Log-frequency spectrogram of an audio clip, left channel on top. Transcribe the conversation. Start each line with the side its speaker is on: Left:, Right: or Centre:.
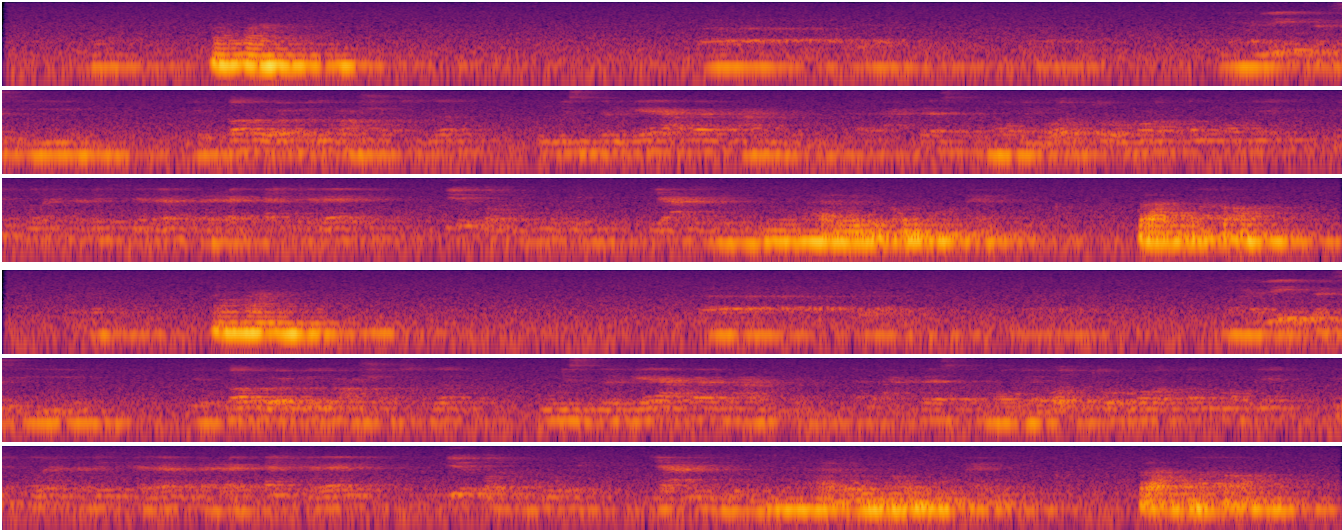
Centre: تمام
Left: تمام
Centre: ف يعني نا- المحللين النفسيين يقدروا يقعدوا مع الشخص ده وباسترجاع بقى يا معلم الأحداث الماضية والترومات الماضية نقدر احنا بالكلام العلاج الكلامي يقدر ان هو ايه يعالج الأمور دي
Left: علاج الأمور
Centre: فاهمني
Left: فاهمك
Centre: ف...
Left: أه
